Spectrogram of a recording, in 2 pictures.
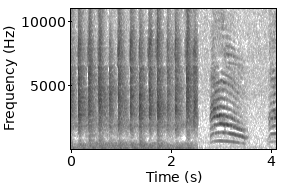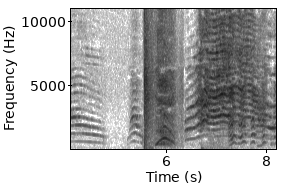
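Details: Domestic cat giving two drawn-out, arched meows with rich harmonics, each about a second long, after a stretch of rhythmic pulsing music; louder scuffling and a sharp rising cry follow.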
